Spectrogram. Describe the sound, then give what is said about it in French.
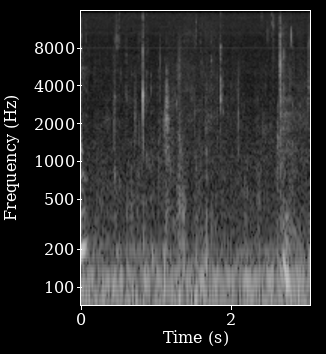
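Biting and chewing a small piece of dark chocolate: crunching with several sharp bites and clicks scattered over a low, steady rumble, fairly quiet overall and with no talking. “Faut que tu prennes un petit morceau de chocolat noir.”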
